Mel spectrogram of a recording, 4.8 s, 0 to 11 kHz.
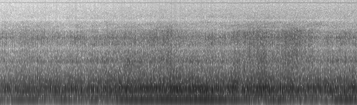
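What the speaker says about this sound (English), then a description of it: "He's in command of 8 bombers on their way to attack the Martians as they head toward New York" Eight bomber planes of an army squadron fly over New Jersey in a 1938 War of the Worlds radio drama, a steady droning engine roar that stays loud and unbroken throughout, with no voices over it.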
